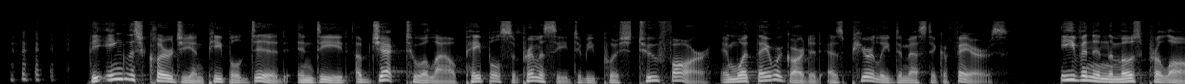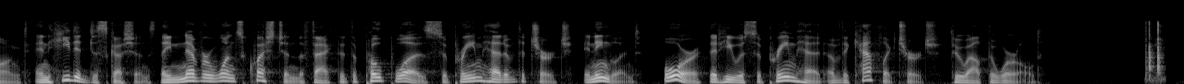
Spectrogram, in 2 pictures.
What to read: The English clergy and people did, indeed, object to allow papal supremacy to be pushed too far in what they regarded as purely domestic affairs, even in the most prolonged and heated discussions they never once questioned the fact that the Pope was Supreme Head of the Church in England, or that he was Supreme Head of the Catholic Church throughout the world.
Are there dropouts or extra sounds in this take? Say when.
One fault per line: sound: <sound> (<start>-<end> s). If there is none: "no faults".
sound: laugh (0.1-0.7 s)
sound: tap (23.3-23.5 s)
